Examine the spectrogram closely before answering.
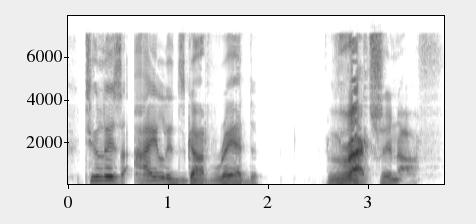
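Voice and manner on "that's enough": gruff, rough, growling bear voice. Narrator reading the bear's line in a story, growling bear voice. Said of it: "growled the bear".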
